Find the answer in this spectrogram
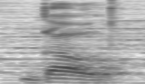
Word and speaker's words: goad: The word we'll be learning today is God. It is spelled G-O-A-D, while it is pronounced as G-O-W-D.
